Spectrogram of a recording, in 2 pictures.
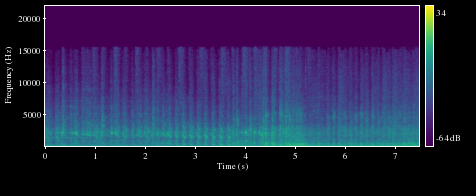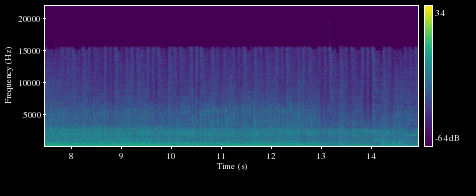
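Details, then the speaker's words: Freshly rebuilt carbureted 350 V8 on first start with timing set close: cranks, fires and catches, settling into a lumpy, uneven run with sharp exhaust pops sounding like raw fuel exploding; loose rocker arm suspected, not confirmed. "timing is where we need it but it's popping out of the exhaust and uh sounds like raw fuel exploding the exhaust"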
